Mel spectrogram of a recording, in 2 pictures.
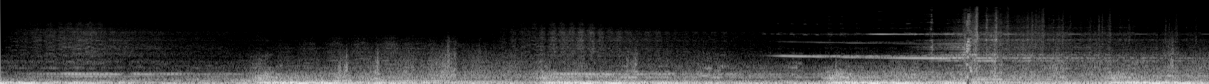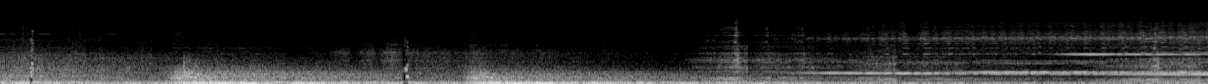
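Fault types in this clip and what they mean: Damaged data in a compressed stream: corrupted bytes make the decoder misread frames and lose sync until it finds the next valid frame header. Here it shows as three short blips of roughly 0.1 s each, at 9.63, 12.34 and 16.08 s.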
